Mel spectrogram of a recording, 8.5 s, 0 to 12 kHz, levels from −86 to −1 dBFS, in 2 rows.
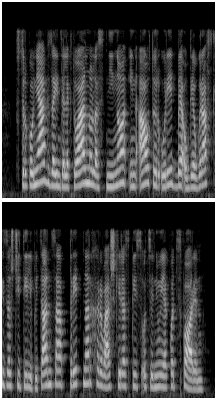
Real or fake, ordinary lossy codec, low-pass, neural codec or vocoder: real; none; 7.2 kHz; none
